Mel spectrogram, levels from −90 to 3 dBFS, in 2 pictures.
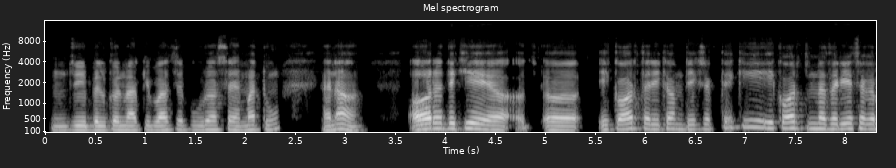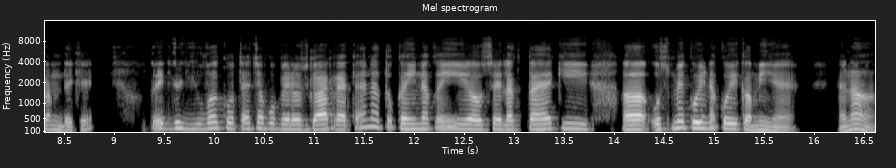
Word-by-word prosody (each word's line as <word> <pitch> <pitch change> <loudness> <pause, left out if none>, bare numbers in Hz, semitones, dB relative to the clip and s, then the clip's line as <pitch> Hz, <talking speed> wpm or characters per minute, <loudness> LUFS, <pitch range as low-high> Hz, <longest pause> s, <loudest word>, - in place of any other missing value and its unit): हुँ। 125 0 -6
जी 135 0 0
बिल्कुल, 135 +1 -1
मैं 135 - +3
आपकी 135 +1 -3
बात 135 0 +1
से 145 -1 -6
पूरा 140 +1 -3
सहमत 140 +1 -2
हूँ, 150 +3 -6 0.5
है 135 - 0
ना, 165 +3 +3 0.7
और 170 +4 +7
देखिए 180 -1 +2
अ, 140 - +4
अच - - -9
अ, 130 -1 +3 0.3
एक 150 +1 -11
और 165 +3 +4
तरीका 170 0 -1
हम 165 -2 -6
देख 155 0 -6
सकते 160 0 -8
हैं 215 - -9
कि 230 0 -10 0.2
एक 190 - -5
और 190 0 +3
नजरिए 170 0 +1
से 175 0 -2
अगर 165 -2 -1
हम 145 -3 -4
देखें, 130 +3 -6 0.6
तो - - -4
एक 170 - -1
जो 195 - 0
युवक 180 +2 -3
होता 180 -1 -2
है 180 - -2
जब 180 0 -2
वो 175 - -5
बेरोजगार 160 0 +2
रहता 150 -1 -1
है 220 - -2
ना 240 0 -2
तो - - -3
कहीं 170 -1 +3
न 175 0 0
कहीं 80 0 -1
ये 160 - +1
उसे 155 +1 +2
लगता 150 +2 0
है 170 +2 +3
कि 175 -2 -3 0.4
अ, - - +5 0.2
उसमें 170 +6 -1
कोई 195 -1 +5
न - - -1
कोई 170 -1 +2
कमी 140 -1 -1
है, 110 -2 -4 0.5
है 120 - -3
ना? 165 +5 +2
160 Hz, 225 wpm, -22 LUFS, 140-175 Hz, 0.7 s, और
